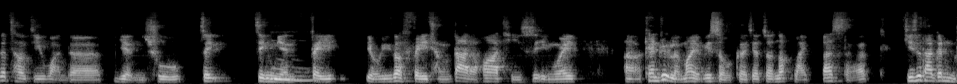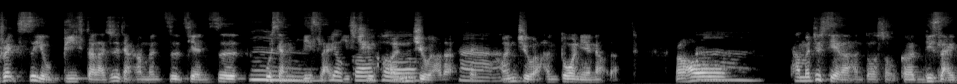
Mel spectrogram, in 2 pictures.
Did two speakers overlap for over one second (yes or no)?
yes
